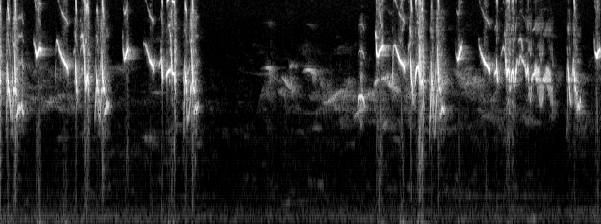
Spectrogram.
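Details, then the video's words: Loud, continuous lure song of an Oriental magpie-robin, used to excite other magpie-robins into singing; rapid sharp chirps and whistled slurs in dense bursts, a brief pause, then soft warbling leading into another rich, fast run. "PANCINGAN KACER BOCOR ALUS ‼️ NGEPLONG BIKIN GAIRAH KACER LAIN CEPAT BONGKAR ISIAN"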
